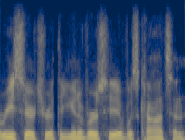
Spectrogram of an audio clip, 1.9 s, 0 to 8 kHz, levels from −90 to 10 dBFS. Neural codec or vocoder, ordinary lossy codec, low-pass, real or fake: none; Opus, 24 kbps; 7.2 kHz; real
